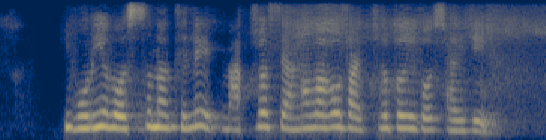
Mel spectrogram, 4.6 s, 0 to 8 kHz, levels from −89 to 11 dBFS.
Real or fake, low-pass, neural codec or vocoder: fake; 7.2 kHz; codec, 16 kHz, 0.5 kbps, FunCodec, trained on Chinese and English, 25 frames a second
